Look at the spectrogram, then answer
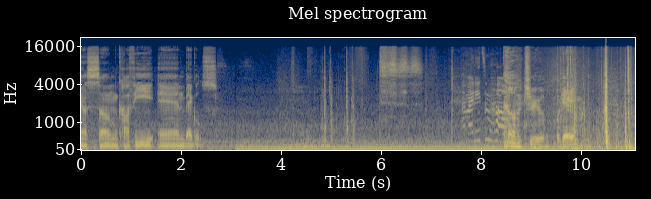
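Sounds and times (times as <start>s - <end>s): car engine idling: 2.8s - 11.0s.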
